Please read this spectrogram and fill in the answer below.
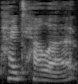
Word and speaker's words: Pytela: Martin Pytela, rhymes with patella, became a health coach after overcoming serious health challenges.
